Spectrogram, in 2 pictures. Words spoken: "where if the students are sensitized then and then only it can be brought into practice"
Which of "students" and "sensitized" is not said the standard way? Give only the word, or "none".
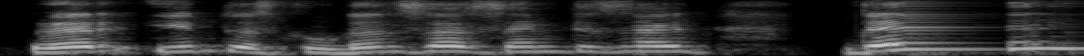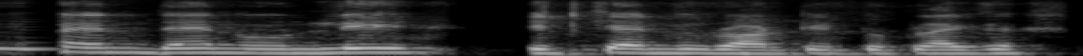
sensitized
